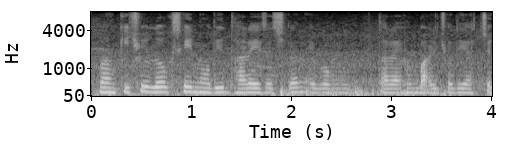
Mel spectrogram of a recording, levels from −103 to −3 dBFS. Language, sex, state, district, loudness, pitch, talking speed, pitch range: Bengali, male, West Bengal, Jhargram, -27 LUFS, 155 Hz, 195 wpm, 150-170 Hz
